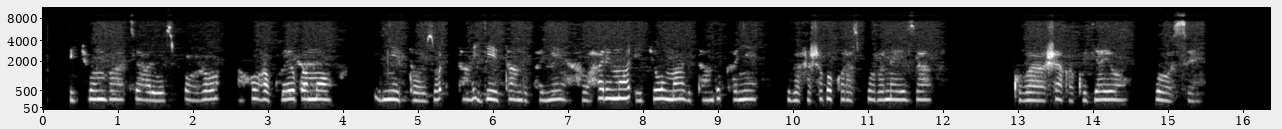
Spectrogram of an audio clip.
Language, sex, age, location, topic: Kinyarwanda, female, 18-24, Huye, health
